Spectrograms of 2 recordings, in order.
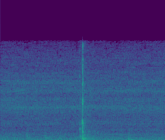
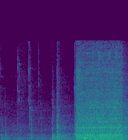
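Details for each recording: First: Fiat Uno driver's door lock after replacing the lock motor, whose internal gear was damaged and had made a noise: a single sharp, clean click with no grinding or motor whir, working correctly. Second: Fiat Uno driver's door: a harsh half-second whirring grind every time it locks, from the door lock actuator motor whose internal gear is worn; the driver's window also doesn't work.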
